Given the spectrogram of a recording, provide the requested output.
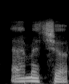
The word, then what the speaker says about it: amateur: बोलेंगे स्पेलिंग, ठीक है, इसका प्रोनाउंसिएशन होगा एमेच्योर, ऐसे एमेच्योर, याद रखना, कहीं भी पूछ सकता है।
